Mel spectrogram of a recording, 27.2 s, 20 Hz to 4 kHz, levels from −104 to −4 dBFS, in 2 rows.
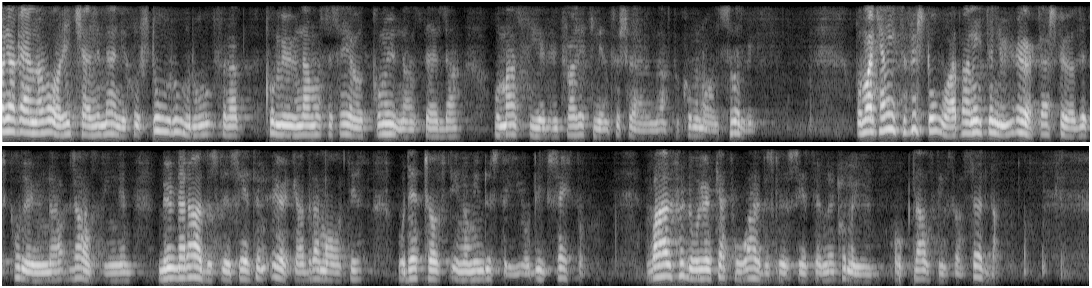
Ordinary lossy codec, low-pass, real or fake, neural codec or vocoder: AAC, 32 kbps; 3.6 kHz; fake; codec, 44.1 kHz, 2.6 kbps, SNAC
